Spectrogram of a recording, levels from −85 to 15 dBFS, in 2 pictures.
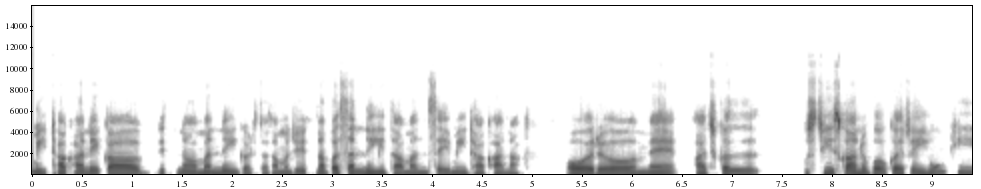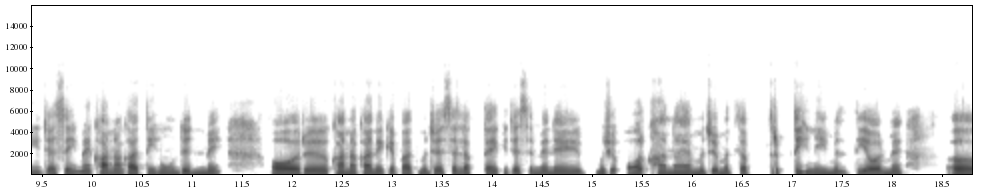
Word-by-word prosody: मीठा 250 -2 0
खाने 235 -1 0
का 235 - +6 0.4
इतना 215 0 -3
मन 190 -2 0
नहीं 205 -1 -1
करता 175 -1 -7
था, 185 +1 -5
मुझे 185 0 -5
इतना 220 +3 -2
पसंद 260 +4 +2
नहीं 185 -3 0
था 175 - +2
मन 170 0 -4
से - - -2
मीठा 175 0 -4
खाना 160 +1 -4 0.6
और 185 -1 +5 0.4
मैं 195 +4 -1 0.3
आजकल 225 +2 -1 0.5
उस 215 - 0
चीज़ 220 -1 +3
का 225 - +5
अनुभव 205 -1 +1
कर 205 -1 +3
रही 205 0 -2
हूँ, 250 +7 -4
कि 245 -2 -6
जैसे 200 +5 -1
ही 265 - -2
मैं 310 -1 -1
खाना 245 -1 +3
खाती 235 -1 +3
हूँ 230 0 -3
दिन 200 -1 +1
में 210 +3 -1 0.6
और 195 -2 +9 0.3
खाना 210 +1 +2
खाने 225 -1 +2
के 230 +2 -3
बाद 220 - +4
मुझे 220 0 -1
ऐसा 220 +1 -1
लगता 215 -1 -2
है 215 - +2
कि 225 +1 -11
जैसे 225 0 -1
मैंने 220 0 0 0.4
मुझे 230 +1 -1
और 260 +4 +3
खाना 215 -2 -2
है 210 0 +1
मुझे 210 +1 0
मतलब 210 0 -2 0.2
तृप्ति 265 +1 -2
ही 280 +1 -3
नहीं 235 -5 -2
मिलती 190 0 -5
है 195 - +5
और 195 +1 +6
मैं 210 +1 -1 0.5
अ, 195 - +9
215 Hz, 200 wpm, -23 LUFS, 195-230 Hz, 0.6 s, और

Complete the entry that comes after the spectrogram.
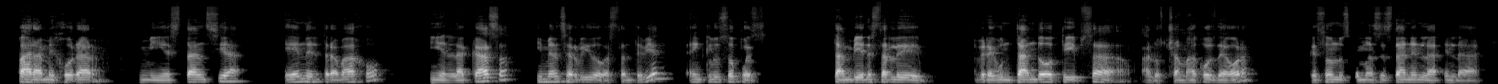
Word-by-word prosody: para 115 -2 +7
mejorar 110 -8 +1 0.3
mi 105 -2 -5
estancia 115 +7 0 0.3
en 120 +3 +1
el 120 -1 -3
trabajo 120 +4 -1 0.4
y 105 -1 -3
en 95 -1 -3
la 100 0 0
casa? 165 - +3 0.2
Y 125 - -8
me 125 0 -1
han 125 - -3
servido 110 -2 0
bastante 100 +2 -4
bien, 255 - -1
e, - - -6
incluso, 115 +2 -4
pues, - - -4 0.6
también 110 +2 +4
estarle 110 -3 0 0.4
preguntando 110 +3 +4
tips 110 -1 -4
a - - +1
a - - -7
los - - -7
chamacos - - -2
de - - +2
ahora, - - +1 0.5
que - - -4
son 115 - -1
los 105 -1 -7
que - - -5
más 105 0 -5
están 105 +1 +1
en 110 0 -2
la 100 -1 0
en 100 -2 -7
la 90 -1 -5
110 Hz, 160 wpm, -24 LUFS, 105-120 Hz, 0.6 s, para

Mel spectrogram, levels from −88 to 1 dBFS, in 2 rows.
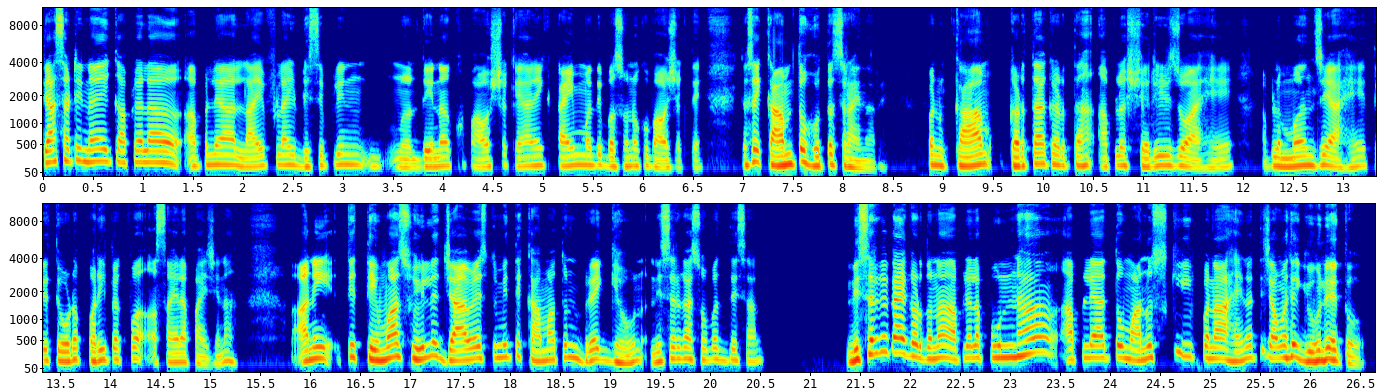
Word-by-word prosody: त्यासाठी 205 +3 +2
ना, 195 -1 +1
एक 200 -1 -2
आपल्याला 190 +1 0 0.4
आपल्या 150 +3 0
लाईफला 135 +4 -2
डिसिप्लिन 145 +6 -5 0.5
अ, 115 - -2
देणं 125 +3 0
खूप 140 -4 -18
आवश्यक 130 +5 -5
आहे 130 - -2
आणि 135 +1 -1
एक, 145 - -9
टाईममध्ये 145 +2 -1
बसवणं 130 0 -3
खूप 140 -3 -6
आवश्यक 110 -1 -3
आहे. 105 - -9 0.4
कसं 145 +6 +2
आहे 195 - +4
काम 145 +1 +7
तर 200 - +7
होतंच 140 +2 -1
राहणार 105 -5 -3
आहे. 120 - -24 0.4
पण 150 -2 +1
काम 145 +4 +4 0.2
करता-करता 140 0 +1
आपलं 125 +4 -5
शरीर 135 +1 -2
जो 140 0 -1
आहे, 110 0 -3 0.3
आपलं 135 -1 -2
मन 135 +4 +2
जे 150 +1 -1
आहे, 120 +1 -3
ते 160 - -2
तेवढं 150 +3 +3
परिपक्व 165 +4 -1 0.2
असायला 135 0 -1
पाहिजे 105 -3 -8
ना, 145 +6 -5 0.7
आणि 180 +5 +5 0.2
ते 205 - +3
तेव्हाच 190 +5 +5
होईल, 185 +5 +3
ज्यावेळेस 165 +4 +4
तुम्ही 200 +1 -2
ते 220 - -3
कामातून 165 +5 -1
ब्रेक 160 +2 0
घेऊन 135 +1 -1
निसर्गासोबत 170 +1 -2
दिसाल. 150 -3 -6 0.9
निसर्ग 255 - +5
काय 275 -1 +7
करतो 205 -6 +1
ना, 190 +1 +2
आपल्याला 190 +3 0
पुन्हा 200 +4 +3 0.4
आपल्या 195 +3 +1
तो 200 - +4
माणुसकीपणा 195 - -1
आहे 145 -3 +1
ना 190 - -1
त्याच्यामध्ये 195 +1 +1
घेऊन 150 -1 +4
येतो. 120 - +2
150 Hz, 155 wpm, -22 LUFS, 135-185 Hz, 0.9 s, काम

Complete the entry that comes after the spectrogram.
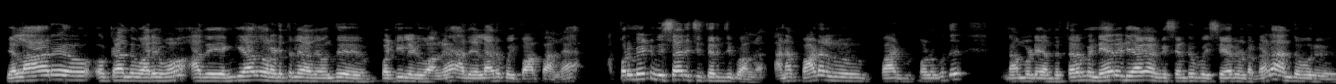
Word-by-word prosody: எல்லாரும் 205 +3 +4 0.3
உட்கார்ந்து 180 0 +1
வரைவோம். 170 +5 +1
அது 165 0 +1
எங்கயாவது 195 +4 +1
ஒரு 175 - +3
இடத்துல 170 +1 0 0.2
வந்து 165 +2 +1 0.4
பட்டியலிடுவாங்க. 145 -3 0
அதை 155 -1 0
எல்லாரும் 160 +2 +1
போய் 150 - -3
பார்ப்பாங்க. 135 0 -4 0.5
அப்புறமேட்டு 245 +4 +2
விசாரிச்சு 215 -2 +2
தெரிஞ்சுக்குவாங்க. 165 -8 -2 0.2
ஆனா 170 - -2 0.2
பாடல் 200 +3 +1 0.5
பாட 150 0 +2 0.3
பண்ணும் 145 0 -4
போது 485 - 0 0.6
நம்முடைய 150 0 -1
அந்த 145 0 -5
திறமை 190 +1 +1
நேரடியாக 200 0 +3
அங்கு 160 -2 -4
சென்று 165 +2 -3
போய் 145 -1 -2
சேரும்றனால 155 - -1
அந்த 170 -3 -2
ஒரு 140 -2 -5
170 Hz, 140 wpm, -21 LUFS, 155-195 Hz, 0.6 s, எல்லாரும்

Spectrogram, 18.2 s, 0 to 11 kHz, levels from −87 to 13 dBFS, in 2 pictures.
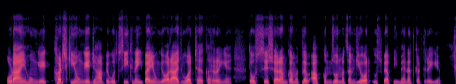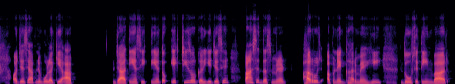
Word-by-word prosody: उड़ाए 145 +4 +7
होंगे, 160 0 -3 0.2
खर्च 215 +2 +4
किए 170 -3 -2
होंगे 145 +2 +2
जहाँ 135 -6 -1
पे - - -3
वो 160 +2 -6
सीख 165 0 -4
नहीं 155 +3 +1
पाई - - +6
होंगी 155 +4 -7
और - - +3
आज 155 - +5
वो 165 +2 0
अच्छा 165 +2 -2
कर 150 - -7
रही 110 -3 -4
हैं। - - -9 0.4
तो 80 - -1
उससे 170 - -3
शर्म 175 +1 +2
का 195 - +2
मतलब 170 0 -3
आप 145 +1 +3
कमज़ोर 145 +5 -5
मत 170 - -7
समझिए 150 +4 -5
और 170 0 +1
उस 135 +1 -14
पे - - +2
अपनी 180 - -5
मेहनत 135 -4 -6
करते - - -11
रहिए। - - -9 0.6
और - - +3
जैसे 200 +2 0
आपने 200 -1 -1
बोला 170 0 0
कि 185 +2 -1
आप 155 0 +3 0.9
जाती 140 +3 +6
हैं, 160 - +2
सीखती 165 0 -5
हैं, 195 - -1
तो 475 - -1
एक 225 0 +1
चीज़ 235 -2 -1
और 220 - 0
करिए 175 +2 -1
जैसे 210 +6 -2 0.3
5 210 - +7
से 260 - -4
10 190 0 -3
मिनट 185 -1 -2 0.4
हर 180 +3 +8
रोज़ 220 0 0
अपने 175 +1 +2
घर 155 -4 -5
में 160 0 -1
ही 190 +5 -5 0.5
2 155 +1 0
से 170 - -2
3 170 -1 -2
बार 155 0 +7
165 Hz, 215 wpm, -26 LUFS, 155-185 Hz, 0.9 s, हर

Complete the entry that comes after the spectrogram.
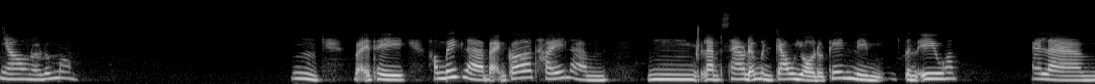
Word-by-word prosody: nhau 245 -3 -2
nữa, 225 -1 -3
đúng 270 +4 -2
hông? 285 -4 -9 2.1
Ừm, 265 -5 -1 0.3
vậy - - -1
thì 215 -4 +3 0.2
không 270 0 -1
biết 335 +3 +3
là 220 -8 +3
bạn 195 -1 -1
có 290 +8 +2
thấy 270 +3 0
là, 235 -10 -4 0.6
ừm, 230 0 +2
làm 225 -1 +1
sao 245 +2 -1
để - - +4
mình 230 -4 +1
trau 245 +2 +2
dồi 195 -5 +4
được 180 - +1
cái 290 +1 -1
niềm 220 -11 +2 0.2
tình 225 -4 +2
yêu 260 +4 +3
hông? 270 0 -5 0.7
Hay 255 -2 -4
là 200 -4 +1
245 Hz, 160 wpm, -19 LUFS, 215-270 Hz, 2.1 s, để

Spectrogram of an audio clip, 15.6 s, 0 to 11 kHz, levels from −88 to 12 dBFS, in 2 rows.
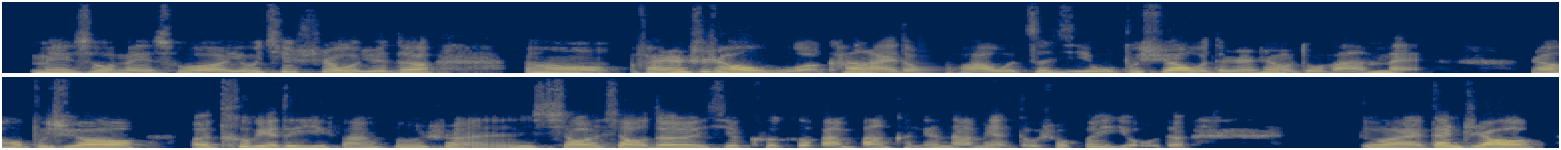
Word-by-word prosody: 没 185 -1 0
错 215 +2 -2
没 175 -1 -3
错。 180 -2 0
尤 190 +7 0
其 290 +4 -4
是 290 0 -5
我 235 -10 +2
觉 165 0 -1
得， 225 +6 +2 0.4
嗯， 195 -3 0 0.2
反 190 -3 +1
正 235 +5 +4
至 310 +4 0
少 235 -2 +5
我 240 -9 -1
看 255 -2 0
来 155 -9 +1
的 170 +2 -3
话， 180 -2 -2
我 160 -2 -2
自 255 +6 -3
己 170 -5 -3
我 165 -1 -1
不 250 +10 -4
需 270 +1 -2
要 270 - +8
我 250 - +2
的 170 - -4
人 165 +1 -3
生 225 - 0
有 - - -2
多 170 - -4
完 170 +1 -2
美， 205 -2 0 0.6
然 190 0 0
后 215 - +1
不 235 +2 -2
需 230 +1 -1
要， 220 -1 +6 0.2
呃， 210 0 +2
特 320 +9 +1
别 210 -8 +4
地 220 +4 +2
一 220 -2 -1
帆 205 0 -3
风 230 +1 -2
顺。 240 -1 -3
小 235 -1 +1
小 235 -7 +2
的 205 +2 +3
一 - - -3
些 240 +1 -4
磕 265 +3 -5
磕 265 0 -2
绊 255 -2 0
绊， 240 -3 -1
肯 180 - -9
定 210 +5 -5
难 195 0 -3
免 235 -2 -5
都 220 - -7
是 270 +4 -4
会 290 0 -4
有 - - -6
的。 - - -4 0.8
对， 200 -3 +1
但 255 0 +7
只 220 - -4
要 215 +5 +7
215 Hz, 270 characters per minute, -23 LUFS, 185-245 Hz, 0.8 s, 要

